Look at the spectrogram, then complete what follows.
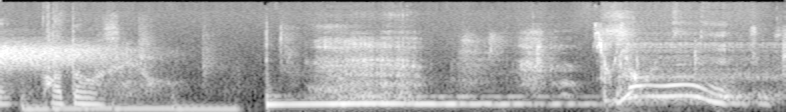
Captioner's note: Even for Gen Z, something feels off sound effect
